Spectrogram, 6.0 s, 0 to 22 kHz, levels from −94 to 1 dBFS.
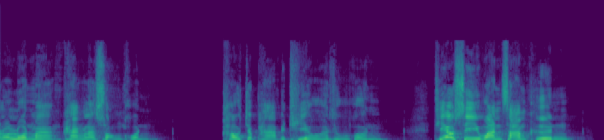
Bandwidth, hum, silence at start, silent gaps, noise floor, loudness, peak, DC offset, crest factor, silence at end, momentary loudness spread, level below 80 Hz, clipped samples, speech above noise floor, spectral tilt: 15.5 kHz; none; 0 s; none; under -90 dBFS; -36 LUFS; -16 dBFS; under 0.1%; 20 dB; 0.35 s; 15 LU; -74 dBFS; under 0.1%; over 54 dB; -4 dB/octave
